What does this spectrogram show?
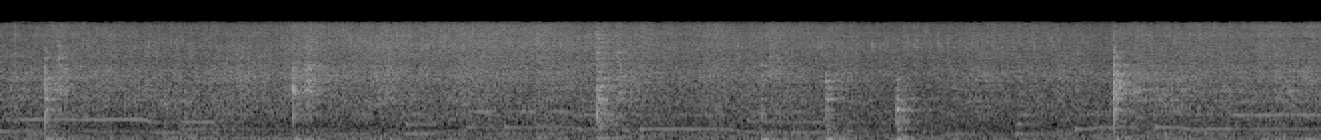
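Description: Boneless chicken pieces and chopped onion sizzling in oil on a flat tawa, frying dry now that the chicken's own water has cooked off. A metal spatula stirs through them, knocking sharply against the pan about seven times.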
